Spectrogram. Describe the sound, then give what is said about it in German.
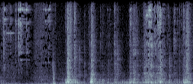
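Metallic key jangling and clicking as a key works the lock of a locked cash box, a few sharp scrapes and rattles spread over a couple of seconds, with no voices. “Ach, endlich ein Schlüssel, der passt.”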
